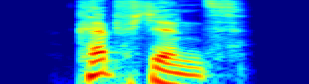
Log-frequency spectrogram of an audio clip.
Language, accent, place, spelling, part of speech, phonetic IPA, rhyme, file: German, Germany, Berlin, Köpfchens, noun, [ˈkœp͡fçəns], -œp͡fçəns, De-Köpfchens.ogg
- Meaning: genitive singular of Köpfchen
